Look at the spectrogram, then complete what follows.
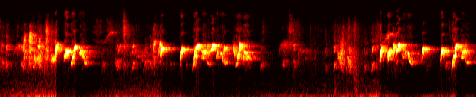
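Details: Red-whiskered bulbul singing: loud, warbled phrases of three or four notes repeated through the recording, fluid whistles rising and falling, with short pauses between bursts.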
